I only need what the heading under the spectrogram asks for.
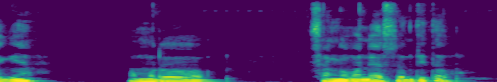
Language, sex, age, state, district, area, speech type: Odia, male, 60+, Odisha, Kendrapara, urban, spontaneous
